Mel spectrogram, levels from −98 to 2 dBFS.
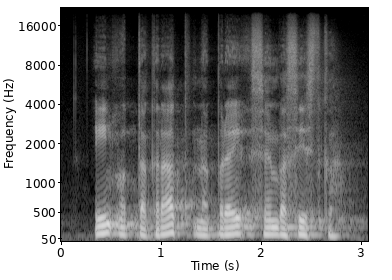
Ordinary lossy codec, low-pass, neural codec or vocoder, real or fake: none; 19.8 kHz; autoencoder, 48 kHz, 32 numbers a frame, DAC-VAE, trained on Japanese speech; fake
